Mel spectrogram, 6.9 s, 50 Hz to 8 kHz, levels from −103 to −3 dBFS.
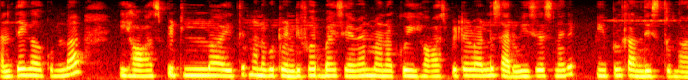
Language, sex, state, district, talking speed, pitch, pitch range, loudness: Telugu, female, Telangana, Nalgonda, 150 wpm, 220 Hz, 210-230 Hz, -17 LUFS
